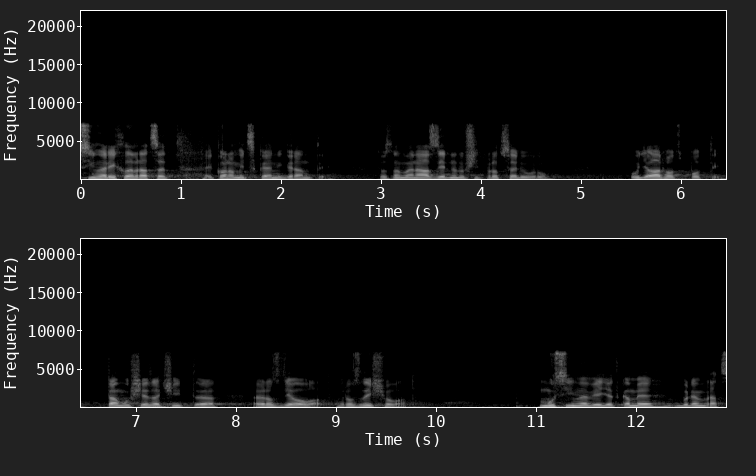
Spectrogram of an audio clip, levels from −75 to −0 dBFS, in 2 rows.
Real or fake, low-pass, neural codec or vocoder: fake; 7.2 kHz; codec, 44.1 kHz, 7.8 kbps, Pupu-Codec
